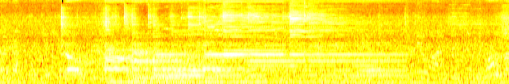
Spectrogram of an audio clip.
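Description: A small acoustic band of guitar, bass and keyboard strikes one chord about a second in and lets it ring for about four seconds, the opening of a song to be played in E. Voices are heard for about a second before the chord.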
